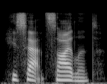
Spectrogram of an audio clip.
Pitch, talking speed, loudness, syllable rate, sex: 185 Hz, 165 wpm, -17 LUFS, 4.1 syllables/s, female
